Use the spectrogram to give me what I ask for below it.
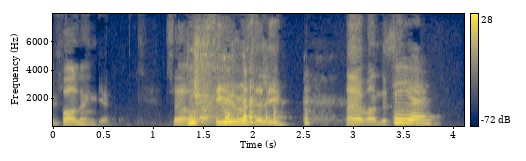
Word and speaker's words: Roselie: Is it right, the pronunciation, Rosalie? Yeah.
